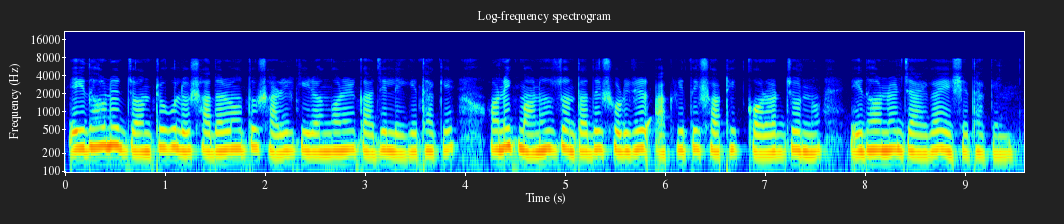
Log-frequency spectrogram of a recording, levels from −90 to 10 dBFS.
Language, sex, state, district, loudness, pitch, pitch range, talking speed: Bengali, female, West Bengal, Jalpaiguri, -26 LUFS, 225 Hz, 215-235 Hz, 150 wpm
